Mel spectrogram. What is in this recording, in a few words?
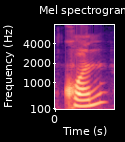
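"kun", Mandarin Chinese, second tone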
